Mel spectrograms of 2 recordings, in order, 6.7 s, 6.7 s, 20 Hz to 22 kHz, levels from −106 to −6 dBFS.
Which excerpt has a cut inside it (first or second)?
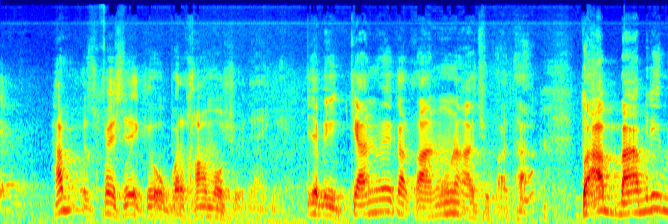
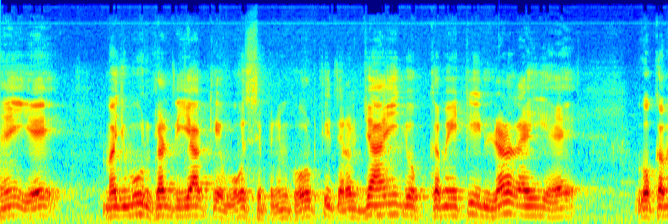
first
